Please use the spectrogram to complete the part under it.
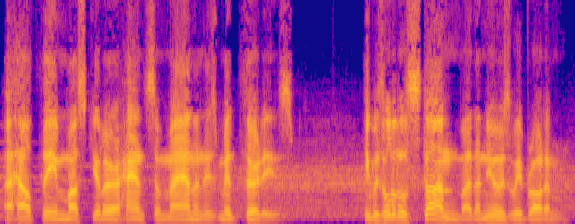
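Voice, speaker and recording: Low-voiced, matter-of-fact American radio detective, acted by a man. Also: animated, normal speed, lightly acted. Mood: businesslike. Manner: clipped, matter-of-fact, dry questioning. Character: cool, matter-of-fact male insurance investigator narrating his case. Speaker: lead actor and narrator. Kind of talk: 1950s American radio detective drama acting. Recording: muffled old radio recording, organ music.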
